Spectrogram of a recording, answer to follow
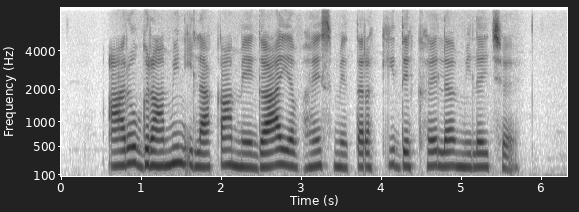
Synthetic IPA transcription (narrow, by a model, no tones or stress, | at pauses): aɾuɡɾaːmiːnḭlakameɡajəbʱə̃ɪ̃smet̪əɾəkːid̪ekʰələmilət͡ʃʰɛ̰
